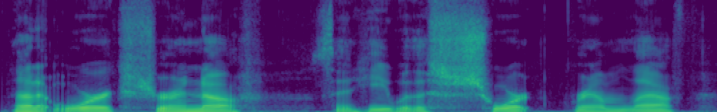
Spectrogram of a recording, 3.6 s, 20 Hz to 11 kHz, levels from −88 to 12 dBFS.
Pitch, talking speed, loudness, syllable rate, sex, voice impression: 150 Hz, 200 wpm, -19 LUFS, 4.4 syllables/s, female, very feminine, very adult-like, thin, tensed, powerful, bright, slightly soft, clear, fluent, slightly raspy, cool, very intellectual, refreshing, very sincere, very calm, very friendly, very reassuring, unique, very elegant, wild, very sweet, lively, kind, slightly intense, slightly light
